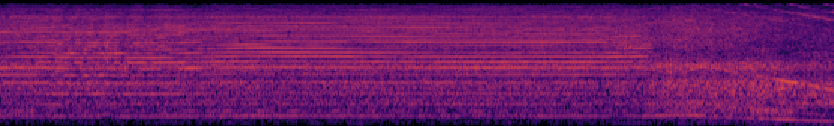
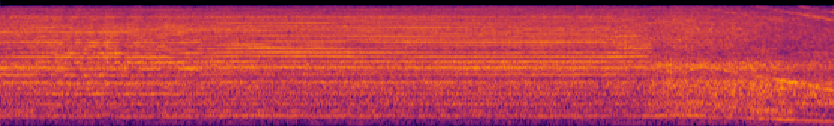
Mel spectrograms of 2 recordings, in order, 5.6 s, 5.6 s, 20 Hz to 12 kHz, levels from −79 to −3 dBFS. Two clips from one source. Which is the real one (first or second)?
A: first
